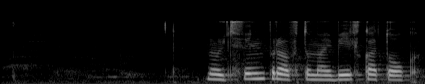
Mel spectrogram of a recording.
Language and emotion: Russian, neutral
